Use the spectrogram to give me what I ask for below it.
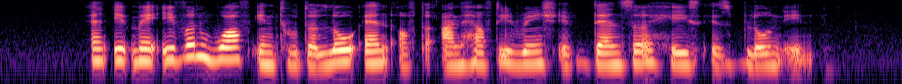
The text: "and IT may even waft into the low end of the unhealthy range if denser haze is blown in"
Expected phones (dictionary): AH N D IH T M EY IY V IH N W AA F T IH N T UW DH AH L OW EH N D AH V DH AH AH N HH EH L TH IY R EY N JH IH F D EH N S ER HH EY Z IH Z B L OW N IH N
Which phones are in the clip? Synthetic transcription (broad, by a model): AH N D IH T M EY IY V IH N W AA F IH N T UW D AH L OW EH N D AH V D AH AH N HH EH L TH IY R EY N JH IH F D EH N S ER HH EY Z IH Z B L OW N IH N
